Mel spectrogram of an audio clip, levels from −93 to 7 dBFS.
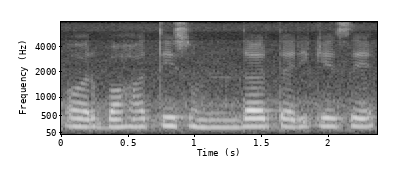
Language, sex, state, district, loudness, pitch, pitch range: Hindi, female, Odisha, Malkangiri, -15 LUFS, 210 Hz, 205-215 Hz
